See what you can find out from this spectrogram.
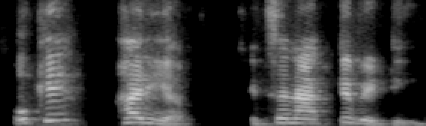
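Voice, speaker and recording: A woman's voice: high voice, big pitch swings, fast, bright, forceful tone, husky, no room sound. A woman with an Indian accent teaching an interactive online English lesson to young children, prompting them with repeated questions. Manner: instructive, repetitive questioning, prompting. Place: online video class.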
